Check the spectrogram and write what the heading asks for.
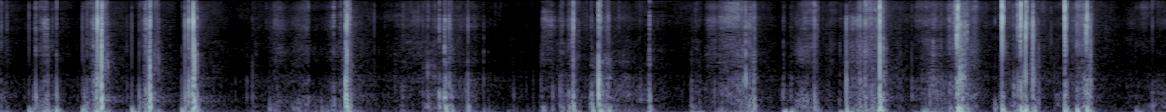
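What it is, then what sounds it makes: Faux leather purse scratched and tapped. Long acrylic nails scratch and tap the front of a small, hollow teal faux-leather crossbody purse with a stitched leather parrot appliqué, held upright. The result is a quick run of dull, low thumps with short, papery scratching in between, each tap dying away almost at once.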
